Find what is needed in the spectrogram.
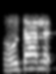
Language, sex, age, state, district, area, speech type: Odia, female, 60+, Odisha, Jharsuguda, rural, conversation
